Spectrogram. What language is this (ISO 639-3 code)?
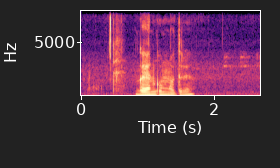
sat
